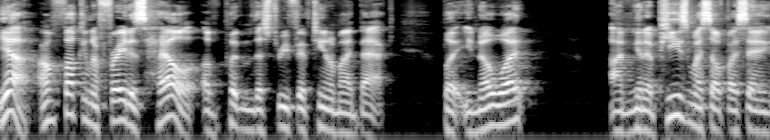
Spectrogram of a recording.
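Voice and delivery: ordinary talk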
